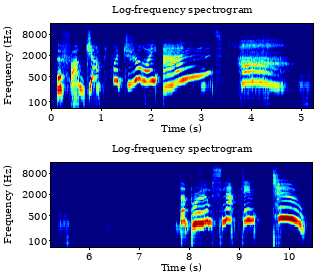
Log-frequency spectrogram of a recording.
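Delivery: gasping, hushed then high; breathless fright. A narrator's reading. Narrator telling the broom snapping, gasping fright. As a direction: gasp as the broom breaks. Broom snaps mid-flight.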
